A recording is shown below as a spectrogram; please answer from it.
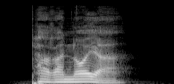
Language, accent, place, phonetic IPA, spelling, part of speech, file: German, Germany, Berlin, [pa.ʁaˈnɔɪ̯.a], Paranoia, noun, De-Paranoia.ogg
- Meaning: paranoia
